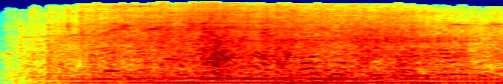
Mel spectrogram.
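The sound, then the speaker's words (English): Small motorcycles piled high with goods buzz through the narrow alleyways of Tehran's Central Bazaar, their engines a steady, droning hum that swells in the first second and then holds, with faint indistinct voices in the background. “Small motorcycles piled precariously high with goods drive through narrow alleyways.”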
